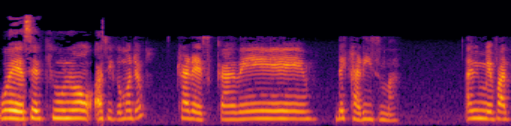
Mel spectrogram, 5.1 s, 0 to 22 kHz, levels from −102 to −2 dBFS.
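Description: Input switched to a poorer device, likely, at 1.02 s: the speech turns dull with nothing above 6.5 kHz, drops about 5 dB, and gains faint noise.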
